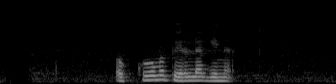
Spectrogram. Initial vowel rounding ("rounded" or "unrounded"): rounded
